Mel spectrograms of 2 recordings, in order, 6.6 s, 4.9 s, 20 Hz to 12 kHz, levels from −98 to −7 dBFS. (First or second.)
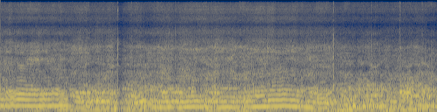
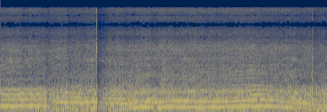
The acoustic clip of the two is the second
